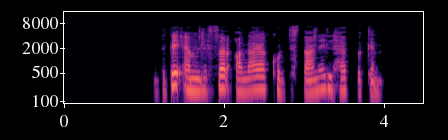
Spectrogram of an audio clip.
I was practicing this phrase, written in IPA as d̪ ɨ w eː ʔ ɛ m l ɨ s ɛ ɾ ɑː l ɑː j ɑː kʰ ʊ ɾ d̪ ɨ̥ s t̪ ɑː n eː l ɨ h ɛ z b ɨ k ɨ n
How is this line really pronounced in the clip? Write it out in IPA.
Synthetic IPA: d̪ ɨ v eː ʔ ɛ m l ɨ s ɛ ɾ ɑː l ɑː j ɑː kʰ ʊ ɾ d̪ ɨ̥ s t̪ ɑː n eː l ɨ h ɛ v b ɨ k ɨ n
